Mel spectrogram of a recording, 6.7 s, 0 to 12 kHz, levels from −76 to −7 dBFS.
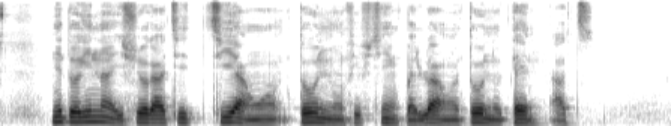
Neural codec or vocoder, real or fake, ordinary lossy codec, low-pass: none; real; MP3, 96 kbps; 10.8 kHz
